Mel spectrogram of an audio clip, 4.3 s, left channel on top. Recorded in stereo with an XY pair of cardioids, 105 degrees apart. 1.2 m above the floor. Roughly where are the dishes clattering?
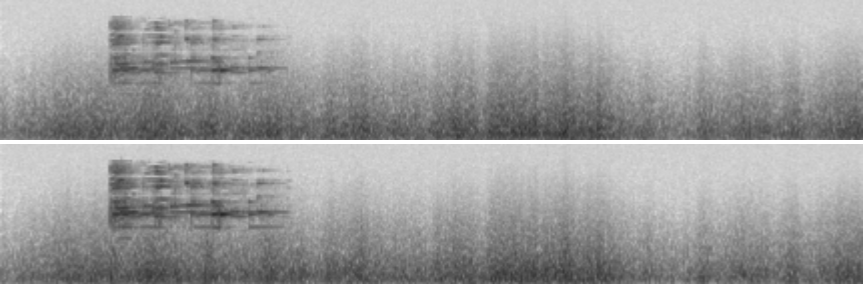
Ahead right.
